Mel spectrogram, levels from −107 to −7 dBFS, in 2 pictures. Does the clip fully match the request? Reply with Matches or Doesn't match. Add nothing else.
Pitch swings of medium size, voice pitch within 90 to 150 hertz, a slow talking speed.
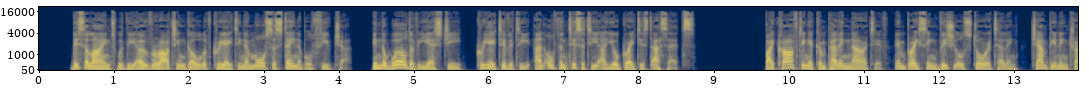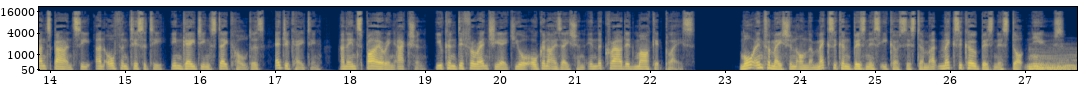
Matches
